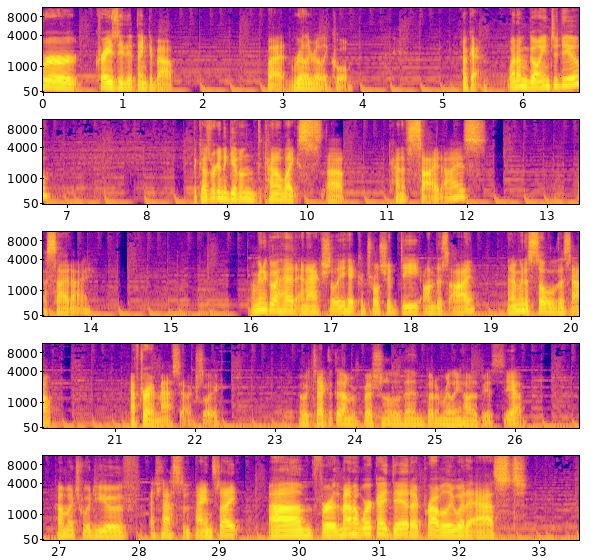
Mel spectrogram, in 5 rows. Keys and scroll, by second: 17.1 ctrl+shift+d.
